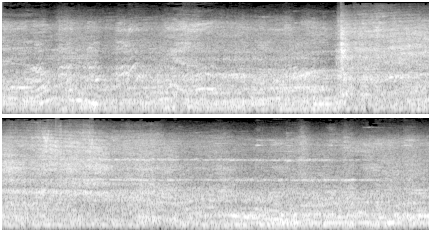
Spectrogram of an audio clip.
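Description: Loud haunted-maze sound effects: a dense rumbling din with voices in it, and a sudden crash about two and a half seconds in, followed by a held high tone.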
